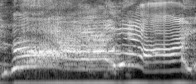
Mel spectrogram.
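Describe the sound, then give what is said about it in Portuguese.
A single voice imitates the loud crying of a low-income community: wailing sobs, a sustained high-pitched cry that rises and breaks into shaky, quavering wails, intense for about two seconds. “E tem o choro da comunidade de baixa renda, que foi o meu tipo naquele dia. Eu gritei, eu...”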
